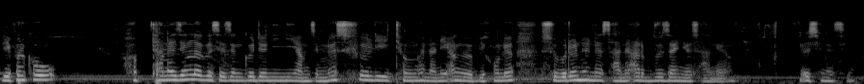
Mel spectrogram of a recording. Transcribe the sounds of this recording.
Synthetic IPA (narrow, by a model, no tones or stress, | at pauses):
bepʰɐɾkʰaw | hɐp̚tʰanajzɯŋlaɡɯsezɐŋɡɯdɯninijamzɯŋnɯsɯlitʰɯŋhɯnaniaŋɯbikʰawnɯsubɯɾɯnhɯnɯsanɯʔaɾbuzajnɯsanɯ | ɯsinasi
